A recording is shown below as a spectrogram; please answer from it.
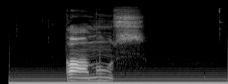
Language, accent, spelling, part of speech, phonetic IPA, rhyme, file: Persian, Iran, قاموس, noun, [qɒː.muːs], -uːs, Fa-قاموس.ogg
- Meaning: 1. dictionary 2. ocean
